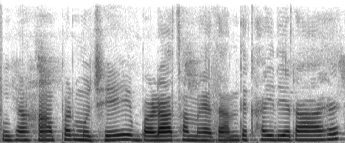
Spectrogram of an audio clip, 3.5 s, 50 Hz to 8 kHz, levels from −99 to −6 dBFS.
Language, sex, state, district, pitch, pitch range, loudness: Hindi, female, Uttar Pradesh, Lalitpur, 240 Hz, 230-245 Hz, -18 LUFS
